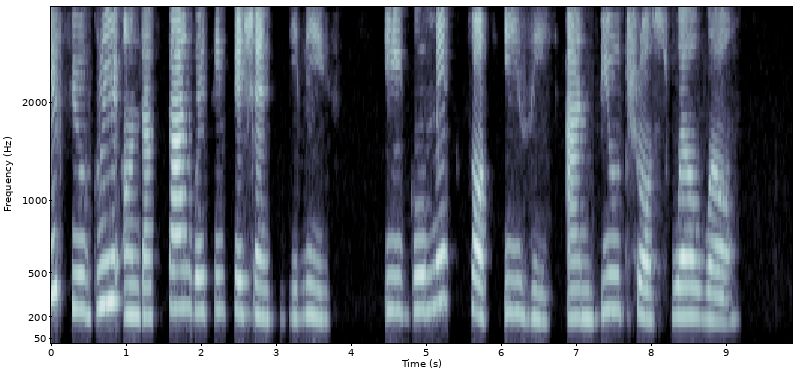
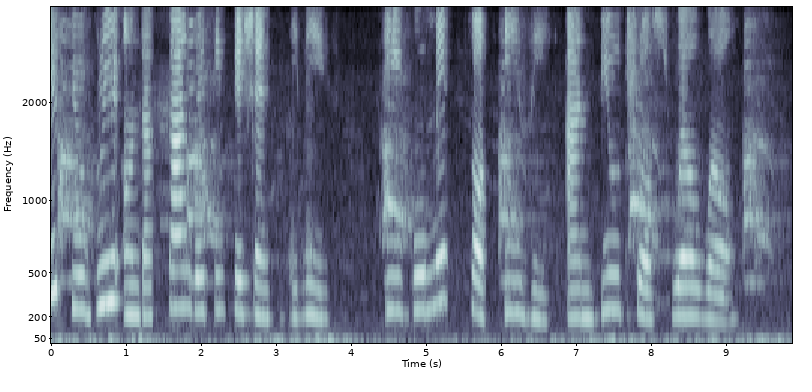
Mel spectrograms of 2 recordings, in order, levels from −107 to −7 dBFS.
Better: first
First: none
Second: background sound (Fowl); 11 dB below the speech

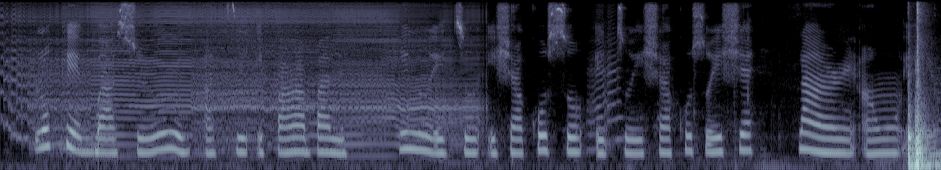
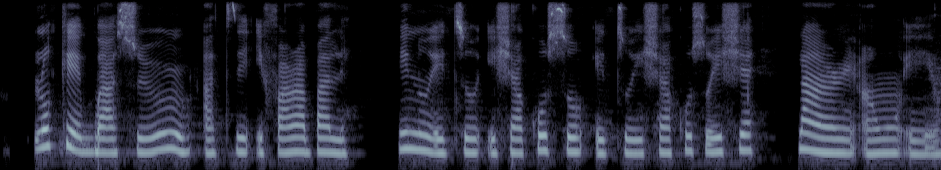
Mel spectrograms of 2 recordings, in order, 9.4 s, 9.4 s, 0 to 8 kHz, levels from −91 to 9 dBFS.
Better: second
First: background sound (Slam); 1 dB above the speech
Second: none

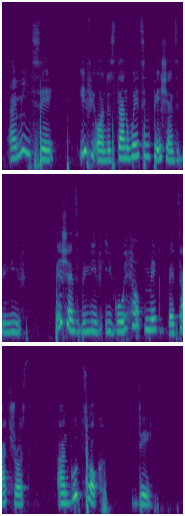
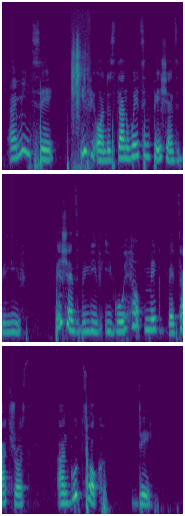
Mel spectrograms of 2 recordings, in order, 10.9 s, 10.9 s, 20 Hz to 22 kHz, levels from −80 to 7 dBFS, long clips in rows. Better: first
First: none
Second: background sound (Rattle (instrument)); 4 dB below the speech

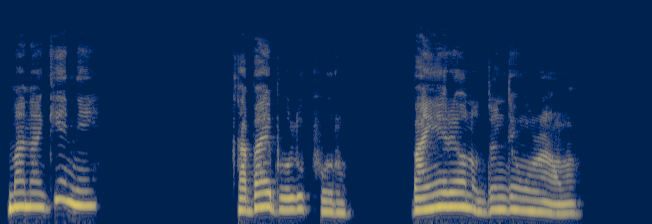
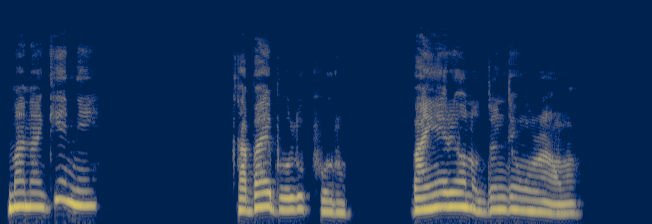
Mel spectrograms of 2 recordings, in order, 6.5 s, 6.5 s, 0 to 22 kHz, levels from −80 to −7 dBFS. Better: first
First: none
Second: noise reduction (neural mask model Resemble Enhance denoiser)

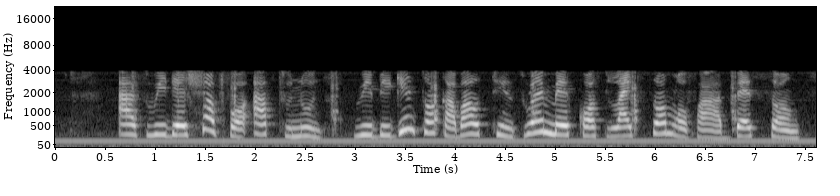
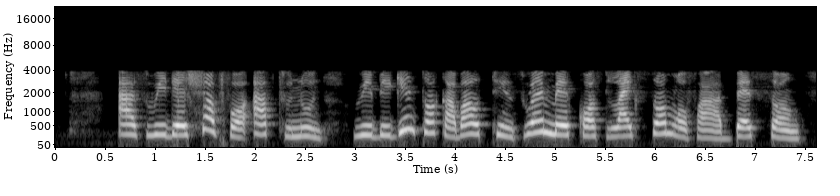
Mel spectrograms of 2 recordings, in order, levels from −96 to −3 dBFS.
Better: second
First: background sound (Tick-tock); 17 dB below the speech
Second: none

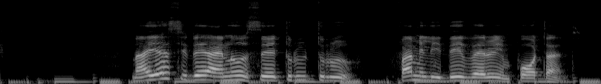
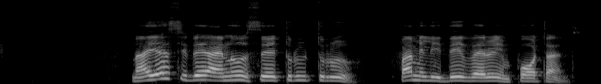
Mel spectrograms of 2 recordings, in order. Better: second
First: background sound (Bass guitar); 14 dB below the speech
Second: none

